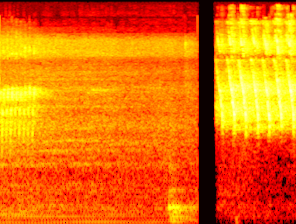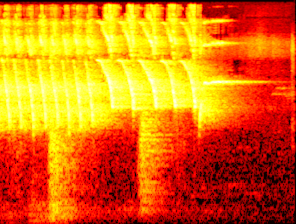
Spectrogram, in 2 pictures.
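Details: Vigorously singing canary, breeding-mood long rolls played to teach young canaries. After low background noise and a brief gap comes a fast, shrill, rolling trill of rapidly repeated notes lasting about three seconds.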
